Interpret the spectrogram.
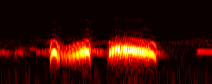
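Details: Spotted dove cooing in a lure-call style meant to draw wild doves: a faint lead-in, a low two-part wavering coo, a brief pause, then a longer, steady, slightly falling coo lasting about half a second. Quiet background.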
